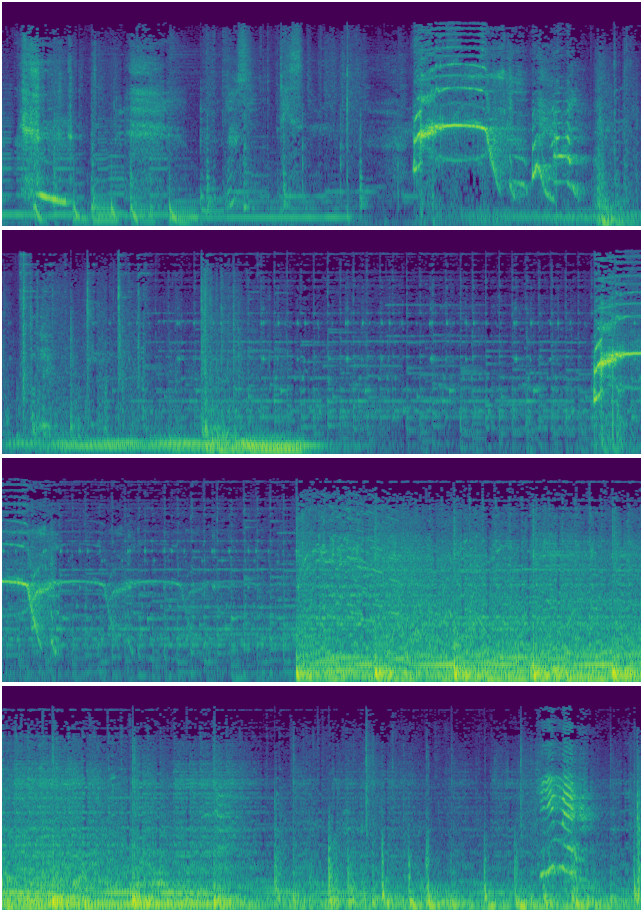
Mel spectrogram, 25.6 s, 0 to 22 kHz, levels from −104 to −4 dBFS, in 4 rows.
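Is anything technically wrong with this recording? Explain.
Yes. From 0.11 s to 25.55 s there are clock slip clicks, single samples dropped or repeated about every 20 ms. That's likely two free-running clocks disagreeing by around a thousand parts per million, so the ticks blur into a soft, steady rattle under the louder sound.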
